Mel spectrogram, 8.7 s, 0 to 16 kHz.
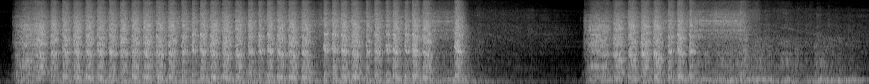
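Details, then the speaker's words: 2004 Toyota Tacoma, relay unplugged: fast even cranking near three beats a second, a brief stumble as it tries to catch, then cranks again without starting; no-start cause unknown. "Until I unplug this relay, the truck stumble, like try to start but don't even start."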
